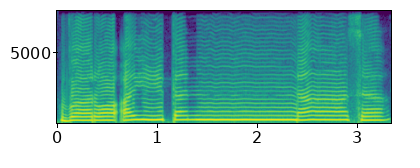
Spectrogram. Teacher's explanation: वरअयतन नास, अब यहाँ पे ख्याल रखना है रा का, रा को हमें पुर करके यानी मोटा करके पढ़ना है।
